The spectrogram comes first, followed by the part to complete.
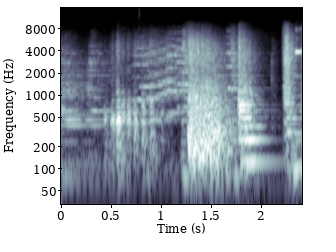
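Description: Orchestral cartoon music with a cartoon sound effect of a small outboard motor backfiring: a sudden, loud burst of noise a little over a second in.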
